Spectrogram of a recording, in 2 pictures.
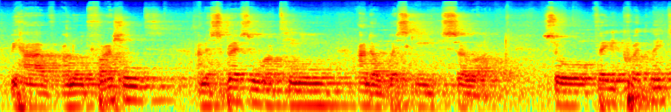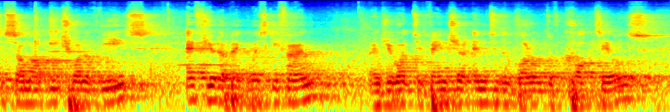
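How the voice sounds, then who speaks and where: A man with a Scottish accent presents to a crowd at a launch event, wry and self-mocking as he talks. He sounds distant from the microphone, and his voice echoes around a large hall with a long tail of reverb. Steady background noise sits under the speech. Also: on the low side. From Scotland. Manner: dry self-deprecating humour.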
